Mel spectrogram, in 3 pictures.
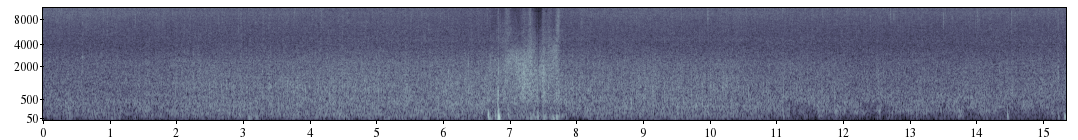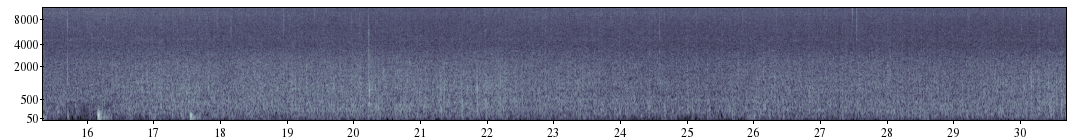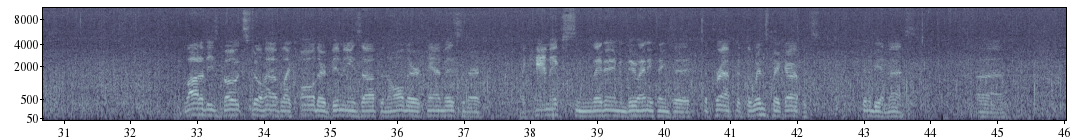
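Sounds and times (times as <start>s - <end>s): heavy rain on water: 0.0s - 46.0s
short knocks: 16.1s - 16.5s.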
